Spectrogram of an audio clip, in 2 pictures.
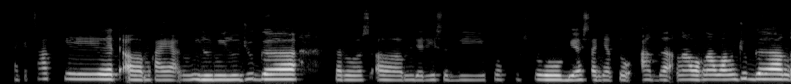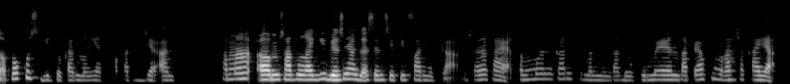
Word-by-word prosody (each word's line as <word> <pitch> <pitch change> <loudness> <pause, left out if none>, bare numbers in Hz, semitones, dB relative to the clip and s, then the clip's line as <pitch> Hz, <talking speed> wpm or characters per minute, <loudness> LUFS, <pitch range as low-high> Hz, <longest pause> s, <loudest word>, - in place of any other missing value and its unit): sakit-sakit, 240 +1 -1
mmm, 210 -1 0
kayak 205 -1 -5
ngilu-ngilu 215 0 +1
juga, 235 +1 +5 0.4
terus, 210 -1 -5
mmm, 205 -1 -5
dari 205 +1 -10
segi 205 0 -15
fokus 220 -1 -19
tuh 215 -1 +4
biasanya 205 -1 -4
tuh, 210 - -8
agak 210 -2 -7
ngawang-ngawang 225 +1 +1
juga 240 -1 +4
nggak 230 - -2
fokus 270 +3 -5
gitu 200 0 -17
kan 200 +2 -15
melihat 195 0 -19
pekerjaan. 200 0 -16 0.5
Sama, 255 +3 -1
mmm, 220 0 +7
1 225 0 +1
lagi 220 +3 +1
biasanya 225 +2 +4
agak 185 - 0
sensitifan 215 0 -9
nih, 180 - -32
Kak, - - -17
misalnya 215 +2 -13
kayak 215 -2 -11
temen 245 +3 -16
kan 250 +1 -19
cuma 220 -4 -22
minta 200 -1 -20
dokumen 215 +3 -11
tapi 205 +1 -13
aku 235 - -35
merasa 215 +1 -12
kayak, 210 -2 -6
215 Hz, 160 wpm, -20 LUFS, 205-230 Hz, 0.5 s, mmm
